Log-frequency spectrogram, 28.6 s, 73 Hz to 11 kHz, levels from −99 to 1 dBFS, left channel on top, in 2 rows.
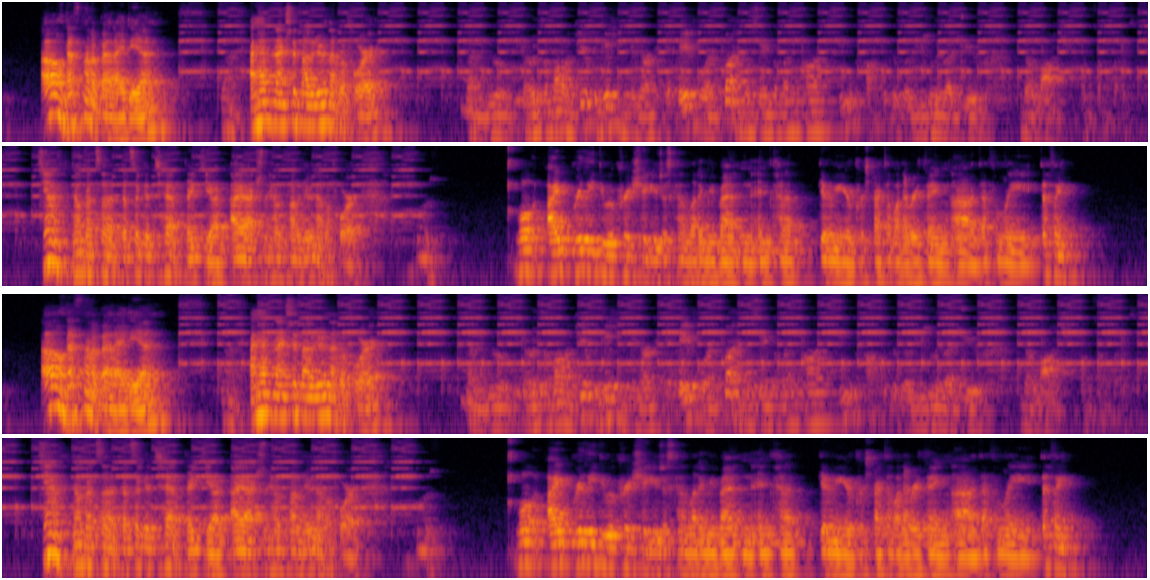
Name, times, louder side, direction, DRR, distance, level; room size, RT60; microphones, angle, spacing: voice 1, 0.5-2.0 3.1-4.7 14.8-19.1 20.7-24.2 24.5-27.6, left 1 dB, 25° left, 3 dB, 1.7 m, -28 dB
Alarm, 2.2-19.5, right 3 dB, 35° right, 2.1 m, -44 dB
voice 2, 5.7-10.9 11.2-13.8 19.5-19.7, left 1 dB, 10° right, -7 dB, 4.6 m, -41 dB
8.6 x 5.4 x 7.0 m, 0.71 s
head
